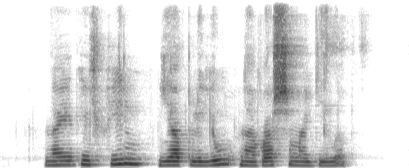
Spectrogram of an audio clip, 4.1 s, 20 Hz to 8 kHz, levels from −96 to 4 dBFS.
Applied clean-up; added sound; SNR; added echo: neural mask model DeepFilterNet 3.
